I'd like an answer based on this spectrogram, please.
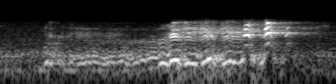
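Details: Chihuahua guarding its hoard from a Boston Terrier: a low rumbling growl builds into higher, tense yipping cries with a few sharp peaks, ending in a fading grumble.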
